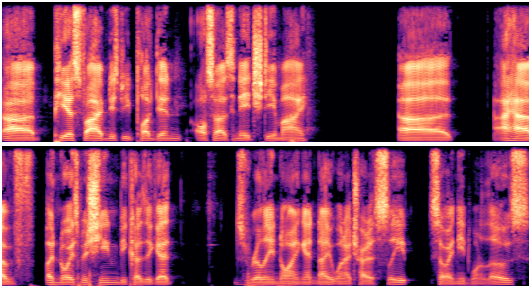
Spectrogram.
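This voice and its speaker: A man speaks at a moderate pace in a very deep, low voice with monotone, flat intonation and a deadpan tone. The recording is very clean with a silent background and a dry, close sound with no echo. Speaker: guest, student. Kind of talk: casual chat. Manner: deadpan, joking.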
